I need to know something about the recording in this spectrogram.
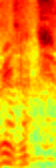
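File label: "bigity", Teotitlán del Valle Zapotec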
